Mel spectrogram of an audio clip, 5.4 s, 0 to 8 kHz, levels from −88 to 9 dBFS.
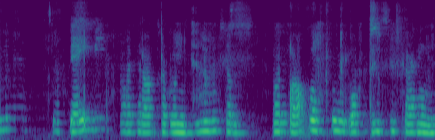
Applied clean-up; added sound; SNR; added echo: neural mask model DeepFilterNet 3.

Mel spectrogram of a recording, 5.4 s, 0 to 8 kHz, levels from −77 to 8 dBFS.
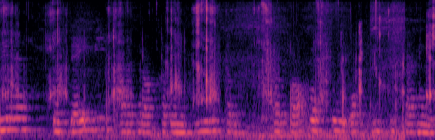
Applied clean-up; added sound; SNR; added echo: none; Chewing, mastication; 3 dB; reverberation time 0.6 s.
